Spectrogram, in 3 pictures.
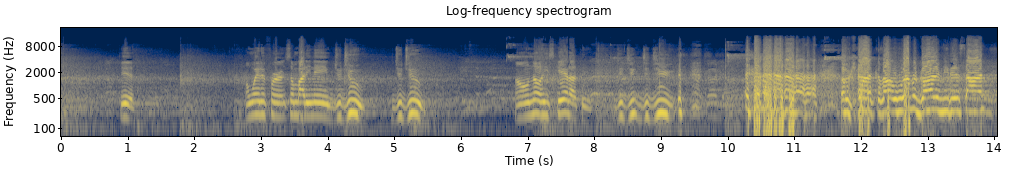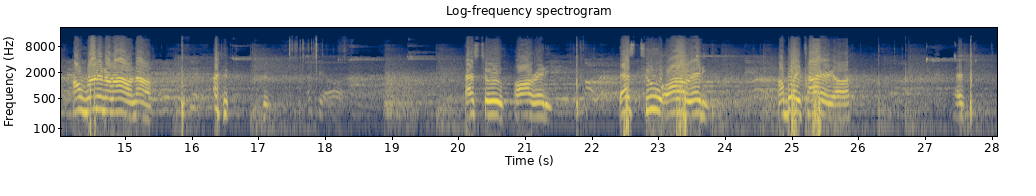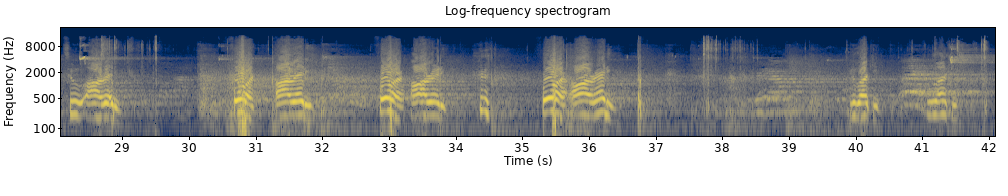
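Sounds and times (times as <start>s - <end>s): background noise: 0.0s - 42.0s.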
